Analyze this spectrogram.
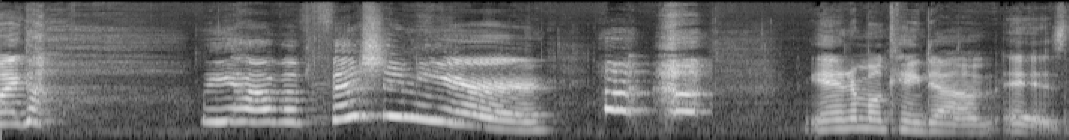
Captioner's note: chuckles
